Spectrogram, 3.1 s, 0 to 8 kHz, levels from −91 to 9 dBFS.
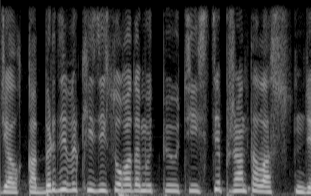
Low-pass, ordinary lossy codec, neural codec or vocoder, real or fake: none; none; none; real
